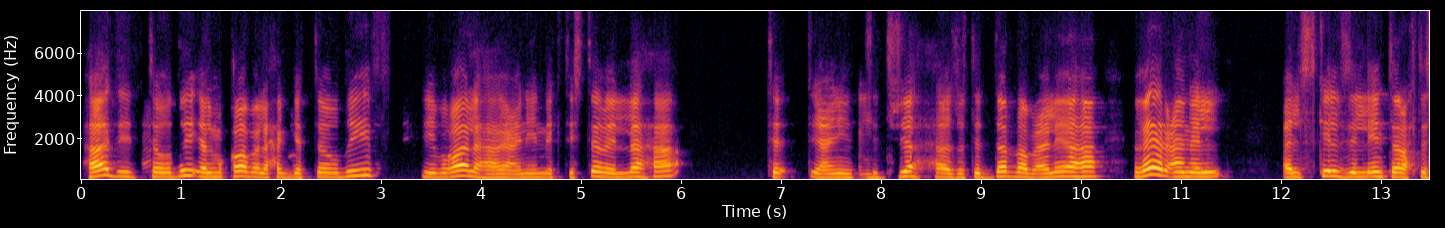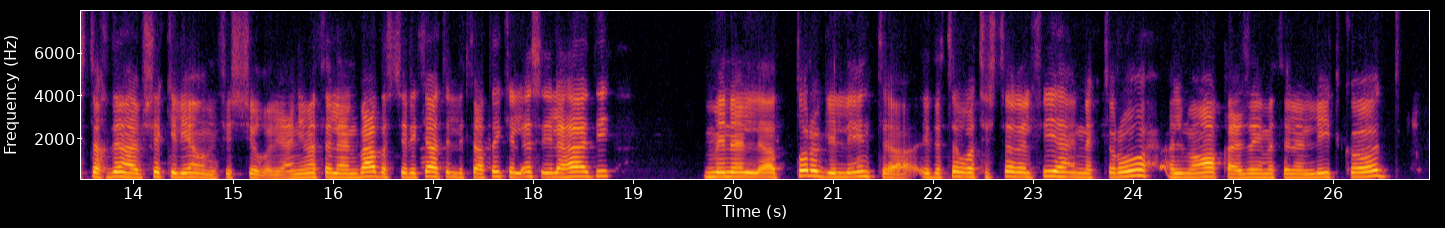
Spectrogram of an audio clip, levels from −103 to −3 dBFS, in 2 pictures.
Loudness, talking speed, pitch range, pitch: -22 LUFS, 110 wpm, 190-225 Hz, 205 Hz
